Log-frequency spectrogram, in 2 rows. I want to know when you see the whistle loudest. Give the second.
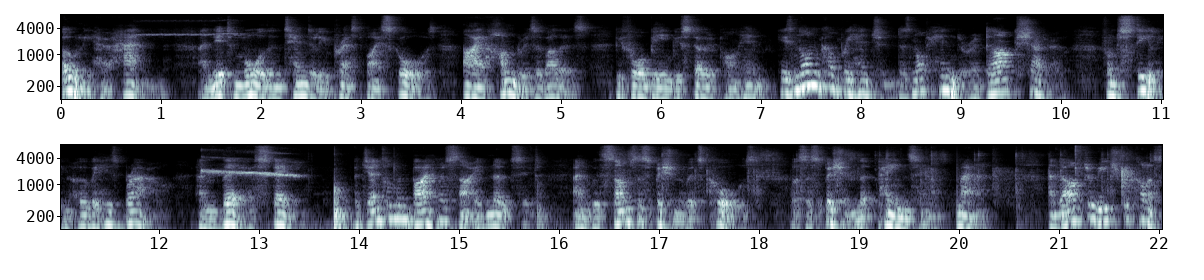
13 s.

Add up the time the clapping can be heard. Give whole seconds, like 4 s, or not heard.
2 s.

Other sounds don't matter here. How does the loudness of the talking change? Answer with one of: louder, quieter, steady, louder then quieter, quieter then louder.
steady.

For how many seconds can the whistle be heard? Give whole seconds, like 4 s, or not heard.
2 s.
